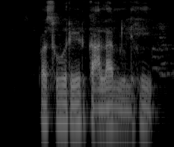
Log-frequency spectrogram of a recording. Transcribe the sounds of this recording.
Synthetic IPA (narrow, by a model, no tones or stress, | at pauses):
pəsuɾiːɽkalamilɦiː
